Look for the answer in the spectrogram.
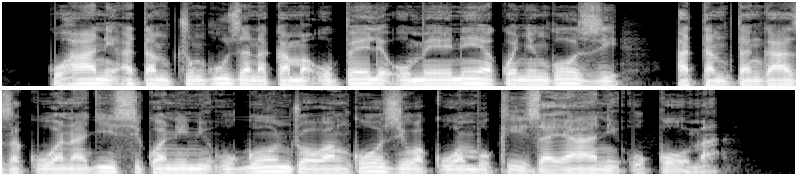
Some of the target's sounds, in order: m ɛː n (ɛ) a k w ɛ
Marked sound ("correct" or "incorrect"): correct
